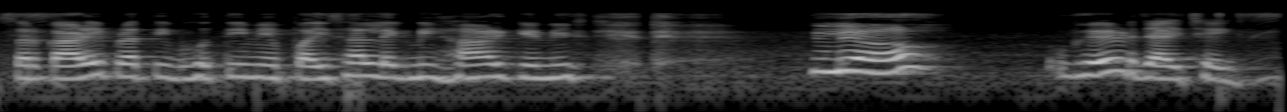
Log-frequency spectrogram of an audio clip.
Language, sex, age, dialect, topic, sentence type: Magahi, female, 36-40, Western, banking, statement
